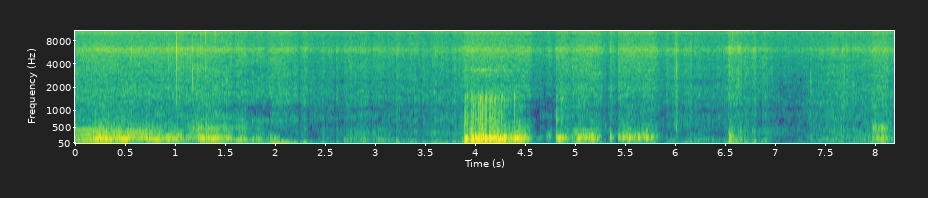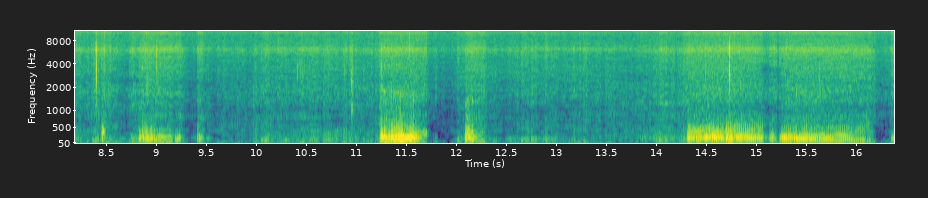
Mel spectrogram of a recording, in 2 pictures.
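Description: Low, gurgling rumbles come in bursts with quiet gaps between them. These are ordinary stomach rumbles from a hungry, empty stomach.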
